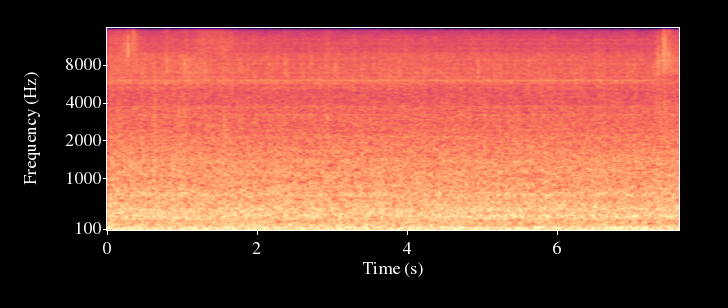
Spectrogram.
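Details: Hitachi Yutaki S 14 kW heat pump outdoor unit RAS-5WHVNP, recorded about 4 m away, compressor working hard: steady even roar with deep hum and faint high whistle, running normally.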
